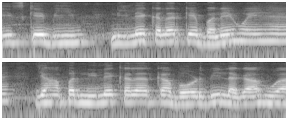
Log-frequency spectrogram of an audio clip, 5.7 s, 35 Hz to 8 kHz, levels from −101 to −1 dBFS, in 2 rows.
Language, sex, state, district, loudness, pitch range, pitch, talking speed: Hindi, male, Uttar Pradesh, Shamli, -15 LUFS, 155-175 Hz, 165 Hz, 180 wpm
